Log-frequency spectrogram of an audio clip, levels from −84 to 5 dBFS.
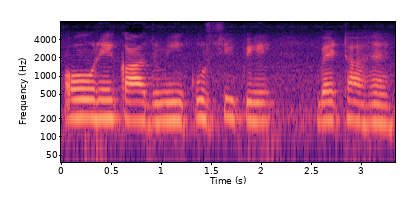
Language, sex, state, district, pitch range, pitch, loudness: Hindi, female, Haryana, Jhajjar, 180-200 Hz, 185 Hz, -16 LUFS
